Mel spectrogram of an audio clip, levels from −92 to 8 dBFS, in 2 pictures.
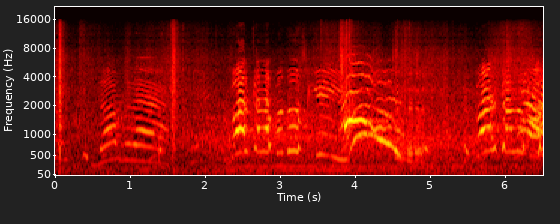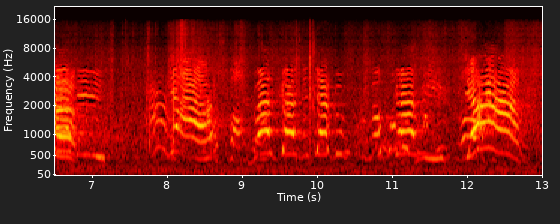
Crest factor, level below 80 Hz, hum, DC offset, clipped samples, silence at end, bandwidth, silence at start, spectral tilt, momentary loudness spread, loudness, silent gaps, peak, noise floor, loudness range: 20 dB; -78 dBFS; none; under 0.1%; under 0.1%; 0 s; 16 kHz; 0 s; 0.5 dB/octave; 21 LU; -27 LUFS; none; -10 dBFS; -53 dBFS; 4 LU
